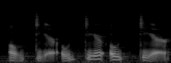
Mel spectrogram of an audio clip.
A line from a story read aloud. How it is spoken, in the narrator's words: It kept muttering in its little, gruff voice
